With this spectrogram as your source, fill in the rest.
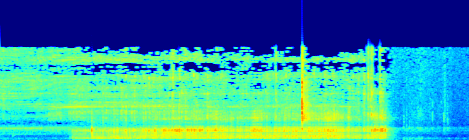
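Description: A hot air tool blows with a steady rushing hiss.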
